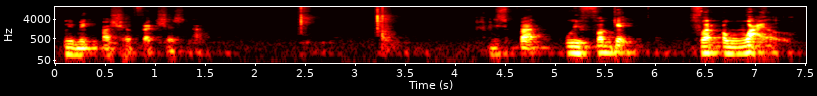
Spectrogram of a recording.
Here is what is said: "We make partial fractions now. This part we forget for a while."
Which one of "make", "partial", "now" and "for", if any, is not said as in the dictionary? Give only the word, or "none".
partial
